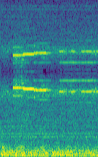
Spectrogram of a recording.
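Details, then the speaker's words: Multicopter ESC just reflashed with new firmware, receiver plugged in: two thin high beeps then a longer high tone, differing from before; normal ESC startup tones. "as you plug it up you will hear it has a different tone"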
